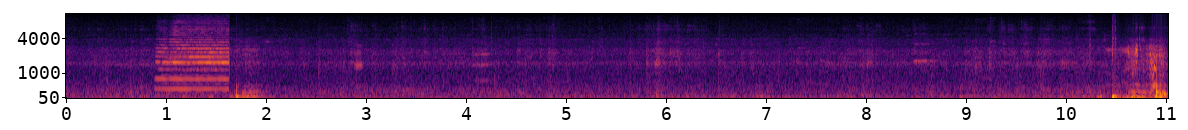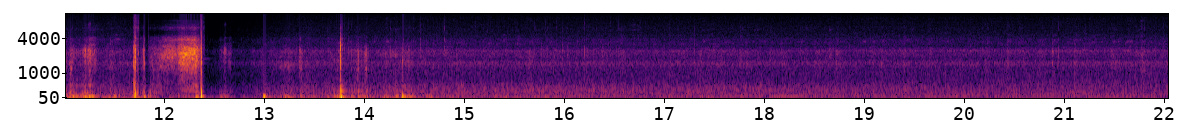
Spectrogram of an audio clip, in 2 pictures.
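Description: Steam locomotive whistle giving one short blast about a second in, over the steady running noise of the train. Around the middle comes a cluster of loud knocks and thumps.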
